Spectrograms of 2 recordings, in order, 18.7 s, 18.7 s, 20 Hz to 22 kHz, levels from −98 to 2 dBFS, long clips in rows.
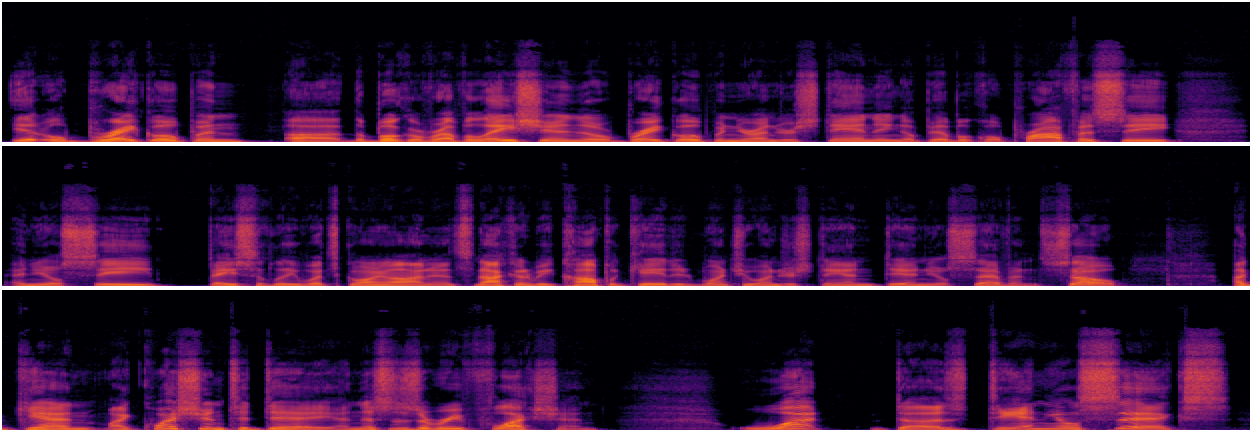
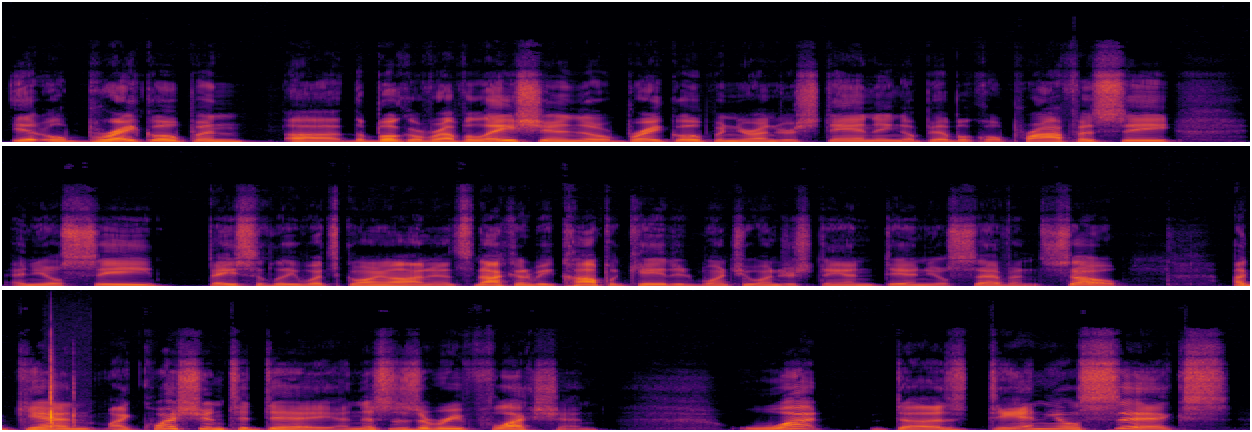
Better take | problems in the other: first | keyboard typing; very faint; at 13 s; peak 6 dB above the speech

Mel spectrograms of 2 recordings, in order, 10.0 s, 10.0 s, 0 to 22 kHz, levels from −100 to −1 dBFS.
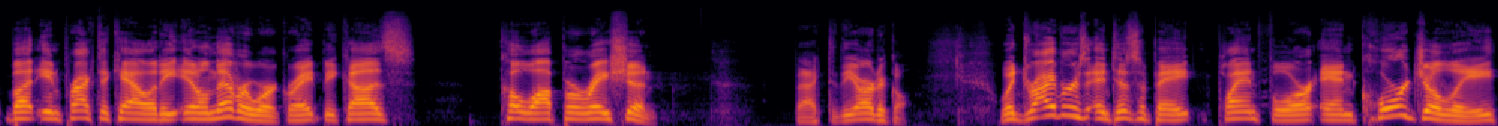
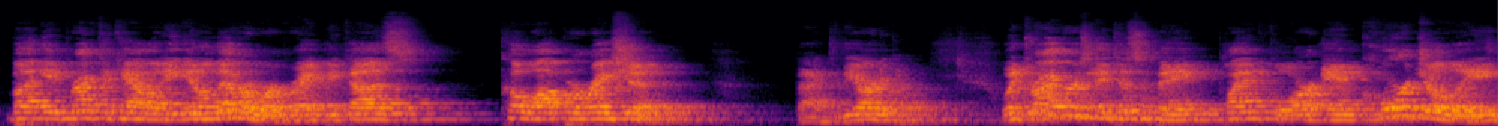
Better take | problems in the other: first | off-mic speech; far // room echo; noticeable; dies away in 1 s

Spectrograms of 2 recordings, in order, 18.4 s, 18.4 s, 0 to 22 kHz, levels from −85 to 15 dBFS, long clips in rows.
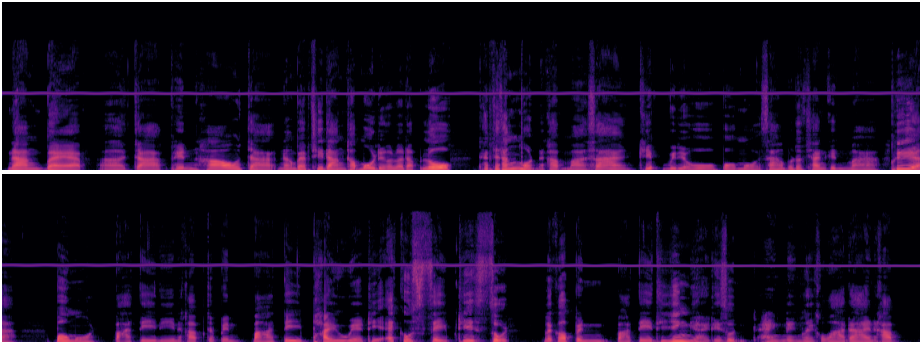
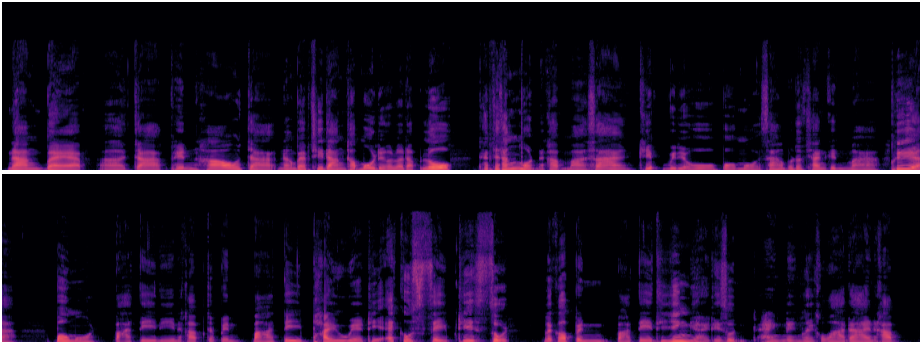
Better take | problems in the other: second | high-pitched whine; noticeable; throughout; 10 kHz, 20 dB below the speech

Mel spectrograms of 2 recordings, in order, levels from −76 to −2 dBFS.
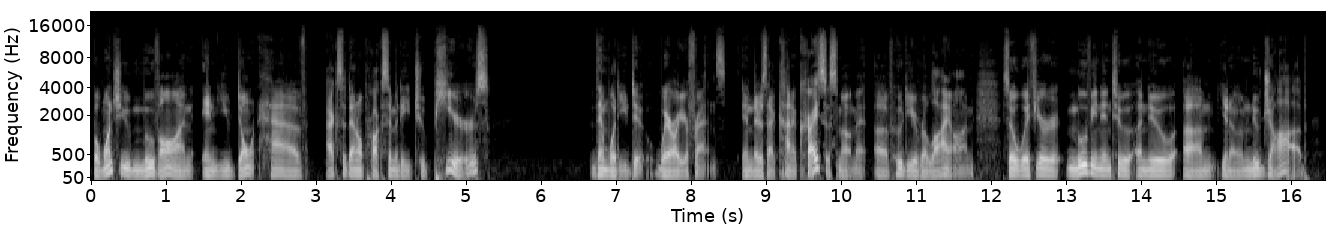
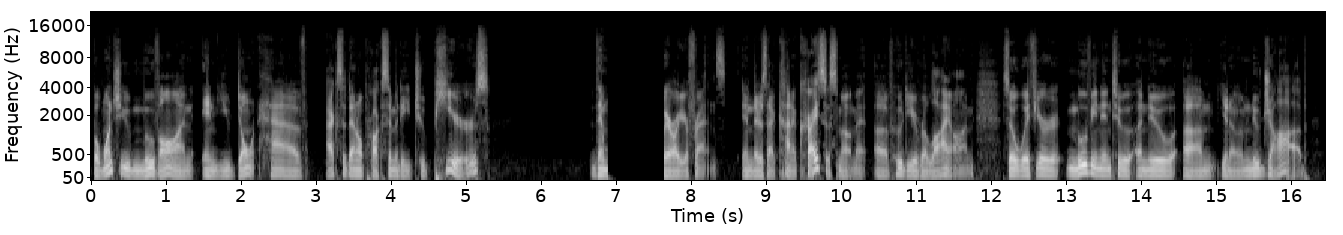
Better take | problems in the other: first | audio cutting out; at 7 s for 0.5 s

